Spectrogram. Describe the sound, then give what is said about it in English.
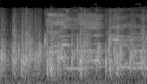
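A short burst of applause for an interview guest, a dense crackle of many hands clapping at once, steady and fairly loud throughout with no voices standing out. “Can I get a round of applause for Bill Dewees?”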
